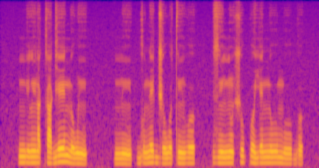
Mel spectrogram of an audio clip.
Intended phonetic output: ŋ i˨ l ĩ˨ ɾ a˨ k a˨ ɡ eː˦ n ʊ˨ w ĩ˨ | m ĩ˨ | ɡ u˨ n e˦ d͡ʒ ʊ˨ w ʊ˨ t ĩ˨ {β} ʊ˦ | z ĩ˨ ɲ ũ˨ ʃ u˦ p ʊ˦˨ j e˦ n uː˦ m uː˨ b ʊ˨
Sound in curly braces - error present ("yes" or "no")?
no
